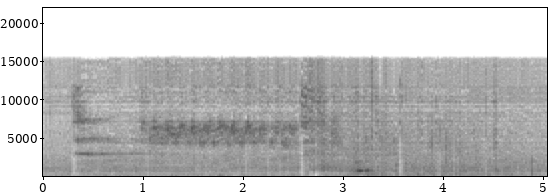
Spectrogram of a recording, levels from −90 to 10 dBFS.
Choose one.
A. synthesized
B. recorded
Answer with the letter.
A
